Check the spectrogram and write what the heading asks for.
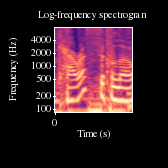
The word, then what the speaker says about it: Cara Cipullo: your host nicole perry and my guest is cara cipolo i love your name i love that you're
